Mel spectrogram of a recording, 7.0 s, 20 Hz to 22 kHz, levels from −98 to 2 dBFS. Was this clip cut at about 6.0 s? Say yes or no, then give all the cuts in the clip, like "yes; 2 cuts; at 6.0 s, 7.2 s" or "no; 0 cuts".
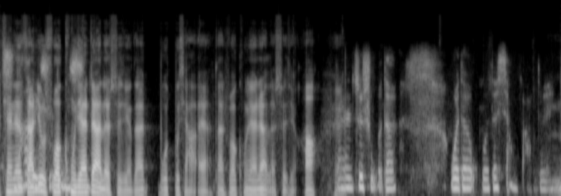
yes; 2 cuts; at 4.1 s, 6.0 s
